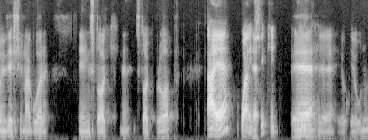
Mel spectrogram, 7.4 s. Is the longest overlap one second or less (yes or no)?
yes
